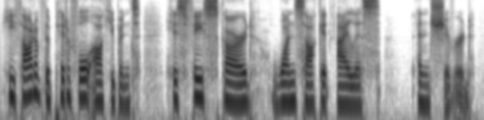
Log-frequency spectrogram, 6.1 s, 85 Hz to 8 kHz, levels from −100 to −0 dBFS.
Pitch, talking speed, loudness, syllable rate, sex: 175 Hz, 120 wpm, -20 LUFS, 4.9 syllables/s, female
